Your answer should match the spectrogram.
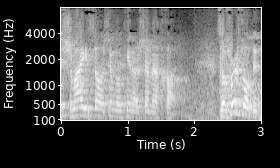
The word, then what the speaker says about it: Echad: We elongate the Dalet. We make the Dalet big in the way that we pronounce it. Echad. We try to lengthen the enunciation of the Dalet.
